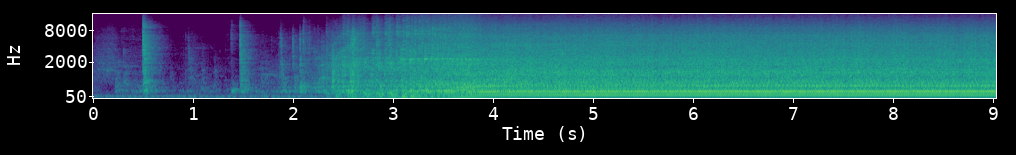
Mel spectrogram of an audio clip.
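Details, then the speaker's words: Toro Recycler mower with Briggs & Stratton 163cc engine, after repairs for oil leak, knocking and hard starting: a few cord pulls, then it starts readily and runs steady and even, knocking gone. "All right, she started up really, really good and the knocking sound went away."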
